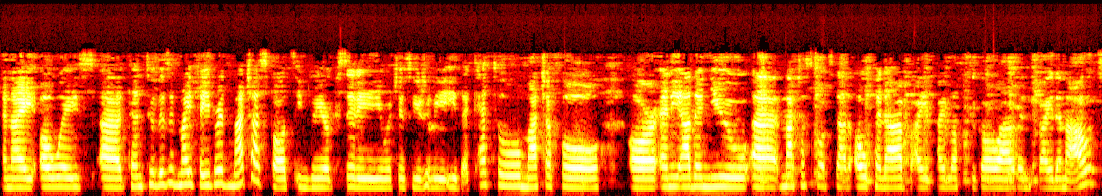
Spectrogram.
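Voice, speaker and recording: A woman's voice: medium pitch, flat delivery, moderate pace, dry recording, highs cut off. Polish-raised woman telling her story, dry sound. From Poland. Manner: chatty, warm storytelling with frequent ums and light laughs. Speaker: bakery owner and head baker, guest. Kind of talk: casual interview answers.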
